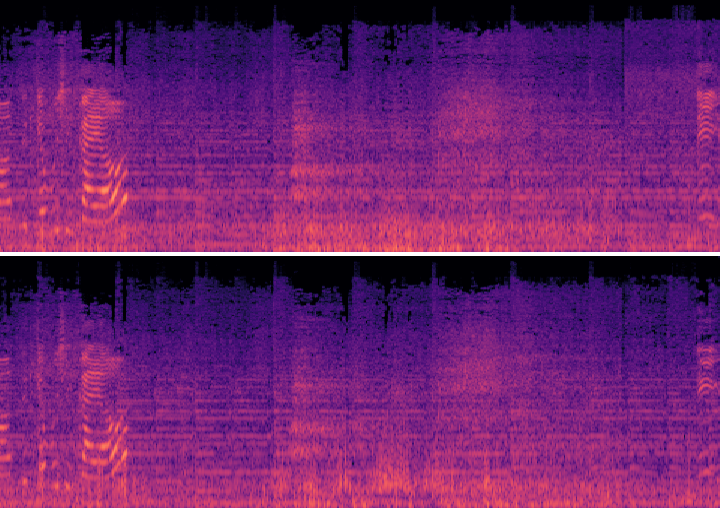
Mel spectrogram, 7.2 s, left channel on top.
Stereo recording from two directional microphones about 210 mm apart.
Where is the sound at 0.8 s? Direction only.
15° right (ahead or behind).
